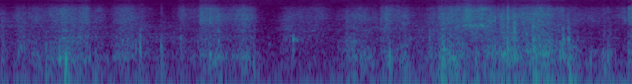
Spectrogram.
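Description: Soft rustling and scuffing of a paper sheet being handled, with a few faint clicks and a brief burst of louder rustle near the end.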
